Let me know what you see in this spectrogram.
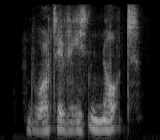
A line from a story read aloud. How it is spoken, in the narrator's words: He said dryly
